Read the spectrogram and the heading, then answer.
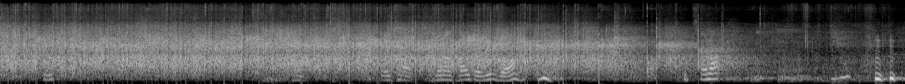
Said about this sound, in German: Wir sind gespannt, hab viel Freude dabei und gib dir nochmal einen kräftigen Applaus.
